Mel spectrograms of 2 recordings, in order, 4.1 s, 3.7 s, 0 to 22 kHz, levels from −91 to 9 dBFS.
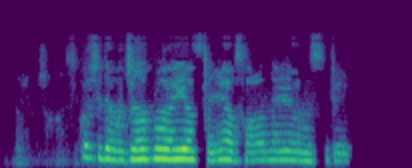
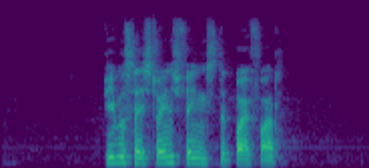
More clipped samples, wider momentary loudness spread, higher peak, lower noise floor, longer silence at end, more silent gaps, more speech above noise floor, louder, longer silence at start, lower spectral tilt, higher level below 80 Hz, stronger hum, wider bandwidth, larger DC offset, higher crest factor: neither; first, 18 LU vs 6 LU; first, -2 dBFS vs -12 dBFS; first, under -90 dBFS vs -80 dBFS; second, 0.65 s vs 0.9 s; neither; first, over 72 dB vs 50 dB; first, -18 LUFS vs -30 LUFS; second, 0.8 s vs 1.05 s; first, -7 dB/octave vs -4.5 dB/octave; about the same, -72 dBFS vs -74 dBFS; neither; second, 8.6 kHz vs 14.5 kHz; neither; about the same, 18 dB vs 20 dB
